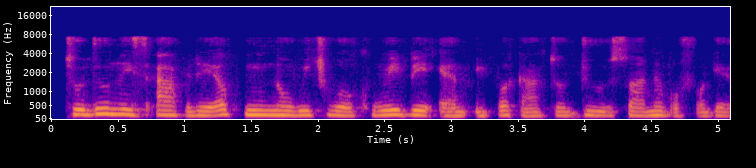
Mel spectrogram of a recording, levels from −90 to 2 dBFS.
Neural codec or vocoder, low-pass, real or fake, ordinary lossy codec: codec, 16 kHz, 1.1 kbps, Voila-Tokenizer; 7.2 kHz; fake; none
